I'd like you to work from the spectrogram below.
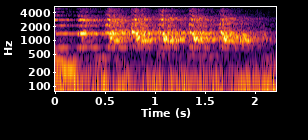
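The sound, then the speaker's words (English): Raspy, sweeping turkey call notes made by a turkey hunter run together for a couple of seconds, loud, rising and falling in a steady series with no talking. “Don't make all those sweeping noises I just”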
